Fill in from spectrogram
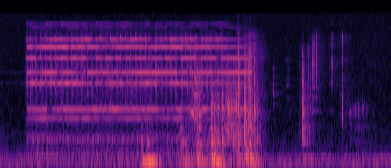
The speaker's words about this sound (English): Listeners, that's my emergency Lurking Studios phone. I have to answer it.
